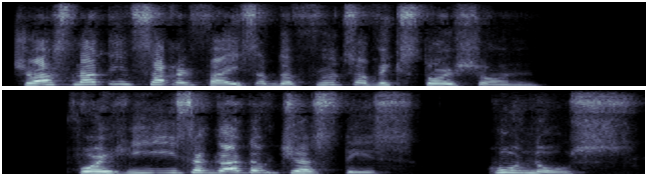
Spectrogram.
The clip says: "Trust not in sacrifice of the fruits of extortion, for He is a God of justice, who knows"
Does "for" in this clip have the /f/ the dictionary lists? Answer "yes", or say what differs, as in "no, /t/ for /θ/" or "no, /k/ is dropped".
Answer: yes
